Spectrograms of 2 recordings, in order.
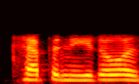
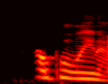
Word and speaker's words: Topolino: So the first meal we ate there was that, that breakfast at, Riviera Tepanito. Is that, how do you, is that how you say it? – Topolino.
